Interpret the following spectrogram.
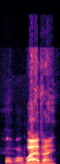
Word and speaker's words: Boivin: Boivin. Bois. So bois. So for Americans, BWA, bois, and then vin.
